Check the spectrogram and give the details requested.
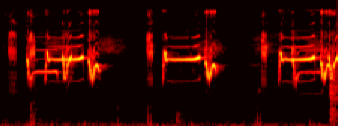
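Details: Prinia giving three quick phrases of its clear 'ngalun' song, each phrase made of held level whistles at two pitches followed by a buzzy, twisting flourish, with near silence in between.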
